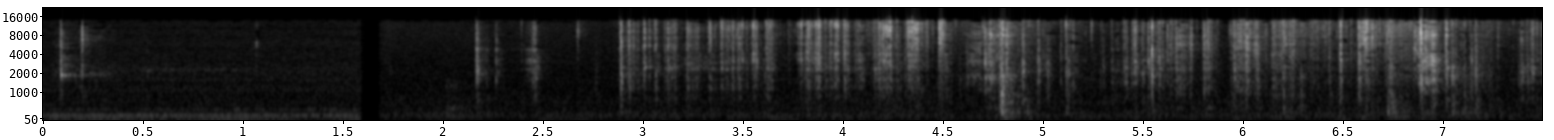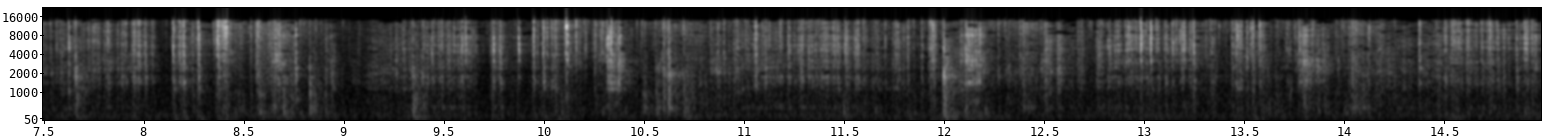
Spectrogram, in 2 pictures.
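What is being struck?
Bar of soap.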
